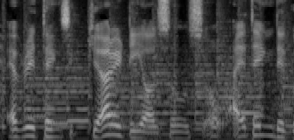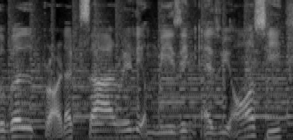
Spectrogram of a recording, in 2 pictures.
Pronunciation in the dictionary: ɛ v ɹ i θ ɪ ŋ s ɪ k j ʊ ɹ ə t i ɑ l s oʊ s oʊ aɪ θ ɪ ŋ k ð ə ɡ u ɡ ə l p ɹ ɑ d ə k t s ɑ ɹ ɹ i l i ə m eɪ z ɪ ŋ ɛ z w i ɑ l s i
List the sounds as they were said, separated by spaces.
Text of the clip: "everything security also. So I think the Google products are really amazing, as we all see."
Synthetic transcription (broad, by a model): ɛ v ɹ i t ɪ ŋ s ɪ k j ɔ ɹ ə t i ɑ l s oʊ s oʊ aɪ t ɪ ŋ k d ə ɡ u ɡ ə l p ɹ ɑ d ə k t s ɑ ɹ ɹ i l i ə m eɪ z ɪ ŋ ɛ z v i ɑ l s i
